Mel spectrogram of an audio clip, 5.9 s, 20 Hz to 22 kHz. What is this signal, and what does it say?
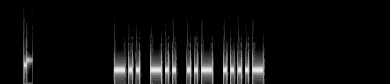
Morse code, heard as a keyed tone, about 22 wpm, 700 Hz. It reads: DDU4
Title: All Cut Numbers - 4-Digit 22wpm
